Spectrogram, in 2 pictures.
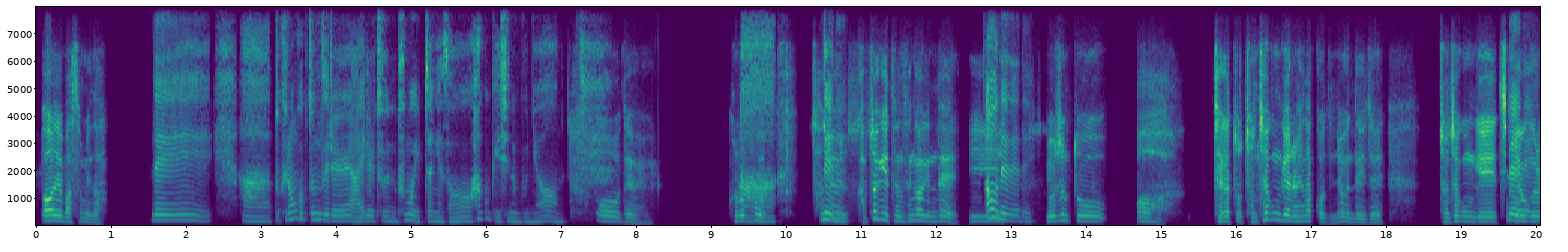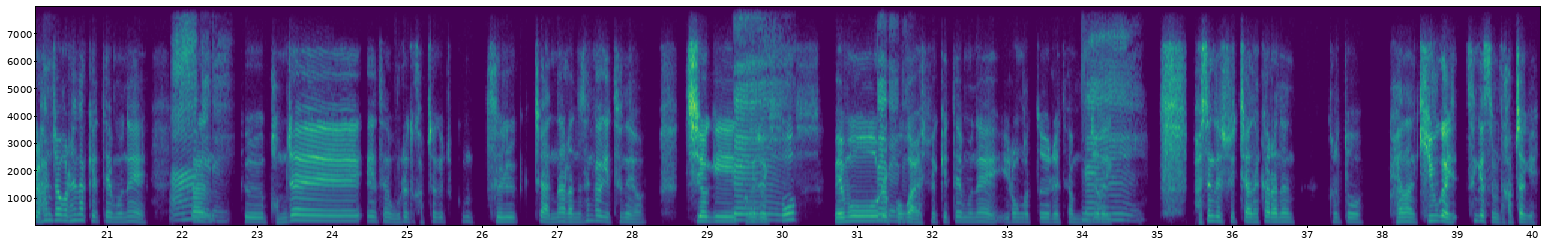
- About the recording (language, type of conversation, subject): Korean, podcast, SNS가 일상에 어떤 영향을 준다고 보세요?
- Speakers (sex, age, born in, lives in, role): female, 25-29, South Korea, United States, host; male, 30-34, South Korea, South Korea, guest
- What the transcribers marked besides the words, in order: tapping; other background noise; teeth sucking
